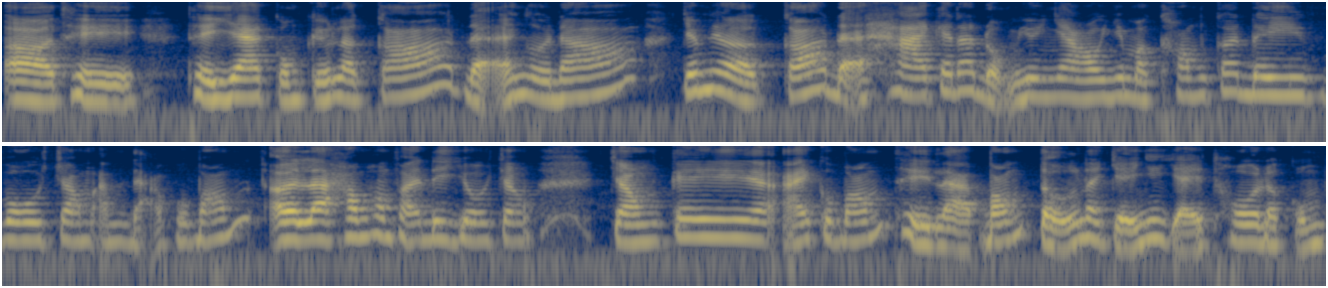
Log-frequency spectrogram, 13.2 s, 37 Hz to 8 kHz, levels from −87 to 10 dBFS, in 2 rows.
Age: 20-39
